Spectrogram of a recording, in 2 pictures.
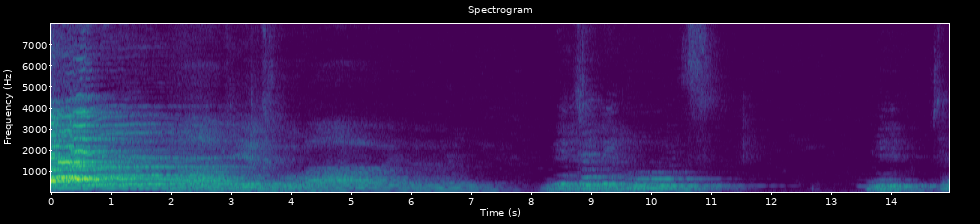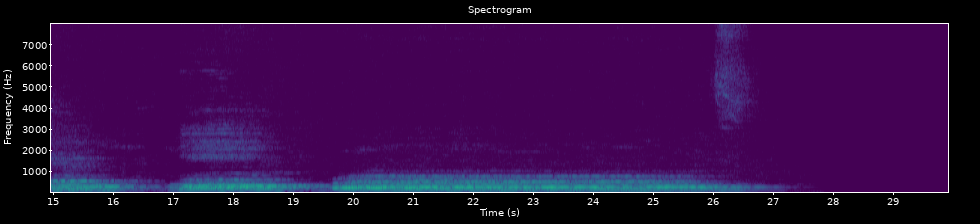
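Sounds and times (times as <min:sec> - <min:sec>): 
choir singing a closing piece: 0:00.0 - 0:07.4, 0:08.2 - 0:11.2, 0:13.6 - 0:16.4, 0:17.0 - 0:26.6.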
